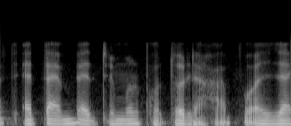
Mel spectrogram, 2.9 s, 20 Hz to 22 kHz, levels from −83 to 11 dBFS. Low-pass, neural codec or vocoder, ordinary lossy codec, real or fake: 5.4 kHz; codec, 16 kHz, 0.8 kbps, ZipCodec; Opus, 64 kbps; fake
